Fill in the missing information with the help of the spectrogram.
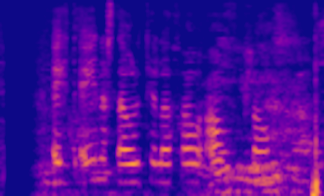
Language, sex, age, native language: Icelandic, female, 14, Icelandic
